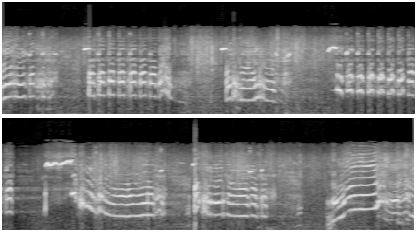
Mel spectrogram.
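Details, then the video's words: A grumpy Staffordshire Bull Terrier grumbles on and off: fast stuttering moans alternate with long drawn, wavering whines that bend up and down in pitch. "Funny Grumpy Staffy"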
